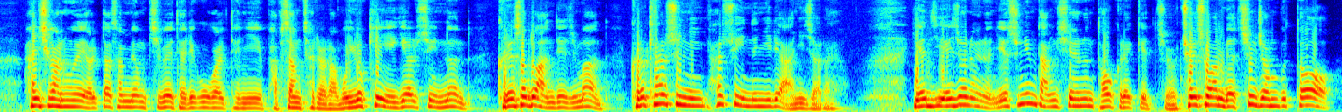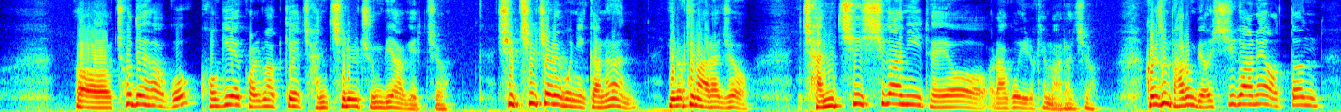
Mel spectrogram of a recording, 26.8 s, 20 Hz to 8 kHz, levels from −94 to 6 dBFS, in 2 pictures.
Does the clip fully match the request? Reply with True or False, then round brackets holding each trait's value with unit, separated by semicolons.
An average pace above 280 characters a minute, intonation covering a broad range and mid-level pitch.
True (300 characters per minute; 6.4 semitones; 170 Hz)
